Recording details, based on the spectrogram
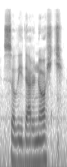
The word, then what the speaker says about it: Solidarność: I think it's called, that's how you say it in Polish, Solidarność, Solidarity Movement, under Lech Wałęsa.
